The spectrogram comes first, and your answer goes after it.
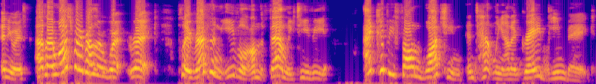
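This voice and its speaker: A woman's voice: sits high, sing-song, fairly quick, pushed and bright, rough recording. A woman co-hosting a comedic fan fiction reading, reading aloud and breaking off for casual, mock-exasperated commentary.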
